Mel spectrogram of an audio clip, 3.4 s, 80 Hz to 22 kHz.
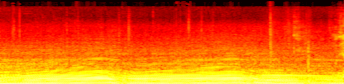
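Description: A BMW M5 Competition's engine hums loud and close as the gearbox shifts, the note dropping with a jolt around each change, a steady mechanical drone with no talk.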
